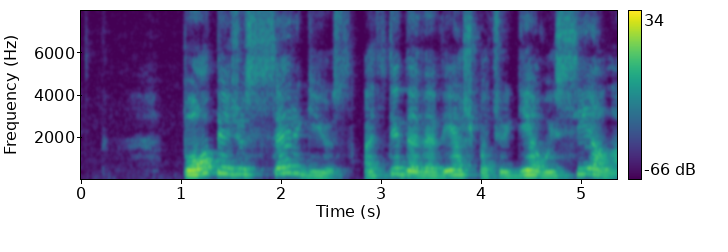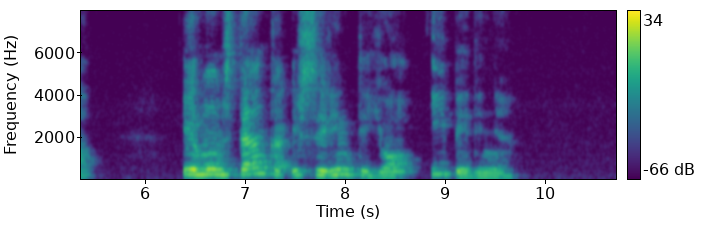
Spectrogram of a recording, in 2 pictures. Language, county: Lithuanian, Klaipėda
